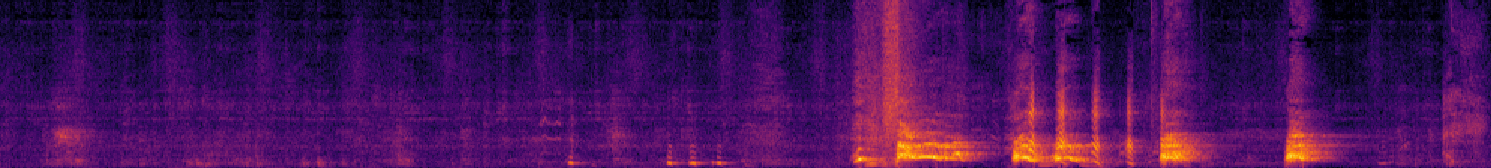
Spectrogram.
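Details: Pet dog barking at a man sneezing, a burst of sharp yelping barks in quick succession after a quiet start with faint earlier yips, amid laughter and talking.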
